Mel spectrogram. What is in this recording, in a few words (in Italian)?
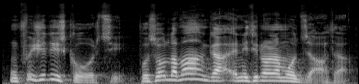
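"mozzata", dialettale crespinese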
